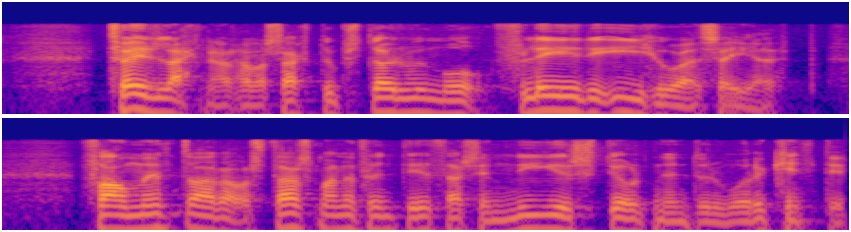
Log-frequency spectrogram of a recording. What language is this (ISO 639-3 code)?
isl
